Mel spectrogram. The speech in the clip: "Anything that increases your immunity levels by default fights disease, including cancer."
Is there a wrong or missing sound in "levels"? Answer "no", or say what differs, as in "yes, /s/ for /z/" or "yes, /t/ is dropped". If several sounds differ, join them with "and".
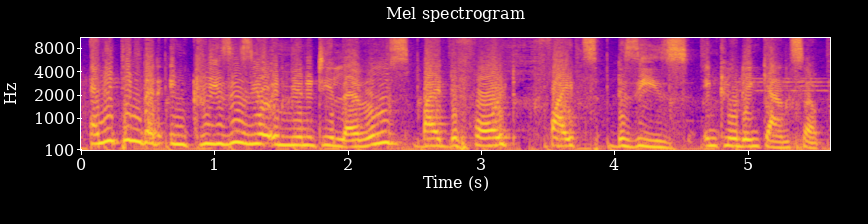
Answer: no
